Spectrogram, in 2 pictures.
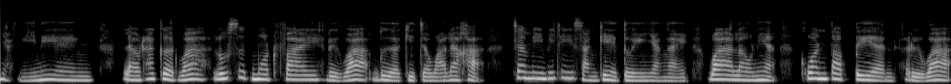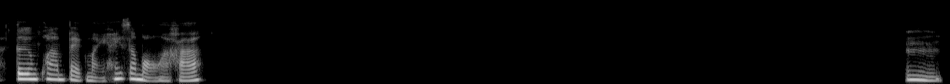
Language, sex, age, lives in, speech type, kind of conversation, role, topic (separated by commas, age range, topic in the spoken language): Thai, female, 20-24, Thailand, read, expert-assistant, asker, การฝึกเวทมีผลต่อสุขภาพจิตและการจัดการความเครียดอย่างไร และจะใช้ประโยชน์จากสิ่งนี้ในชีวิตประจำวันได้อย่างไร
